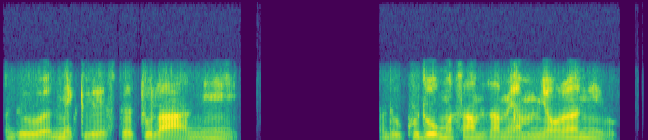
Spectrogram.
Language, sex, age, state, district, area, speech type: Manipuri, male, 30-45, Manipur, Kangpokpi, urban, conversation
